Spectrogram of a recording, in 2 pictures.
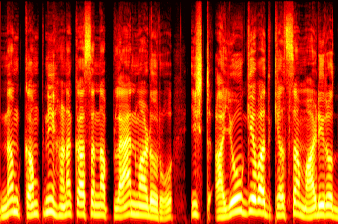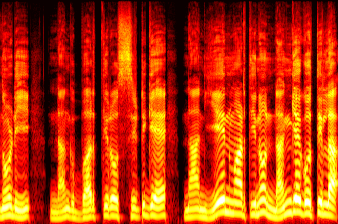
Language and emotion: Kannada, angry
